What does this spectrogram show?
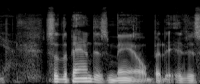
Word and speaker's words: Mhaol: So the band is Mhaol, but it is spelled M parentheses Haol.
